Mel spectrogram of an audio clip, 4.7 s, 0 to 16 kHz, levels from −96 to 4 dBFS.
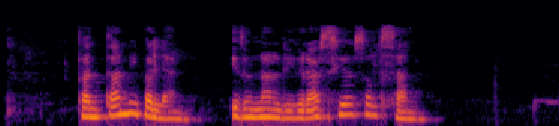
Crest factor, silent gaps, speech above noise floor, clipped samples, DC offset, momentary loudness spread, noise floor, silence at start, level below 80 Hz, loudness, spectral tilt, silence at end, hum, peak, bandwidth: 16 dB; none; 50 dB; under 0.1%; under 0.1%; 14 LU; -80 dBFS; 0.65 s; -72 dBFS; -31 LUFS; -7 dB/octave; 1.1 s; none; -16 dBFS; 8 kHz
